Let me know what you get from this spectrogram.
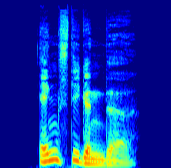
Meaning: inflection of ängstigend: 1. strong/mixed nominative/accusative feminine singular 2. strong nominative/accusative plural 3. weak nominative all-gender singular
- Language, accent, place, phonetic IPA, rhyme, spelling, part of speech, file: German, Germany, Berlin, [ˈɛŋstɪɡn̩də], -ɛŋstɪɡn̩də, ängstigende, adjective, De-ängstigende.ogg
